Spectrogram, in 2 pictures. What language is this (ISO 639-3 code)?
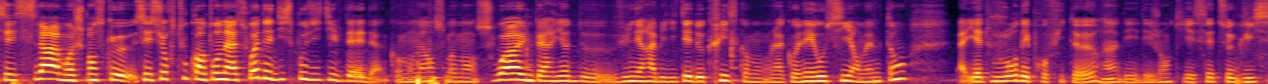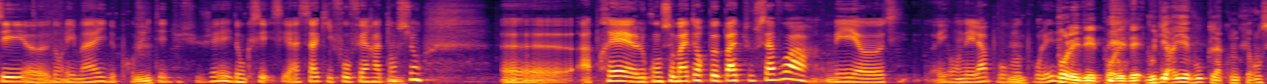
fra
